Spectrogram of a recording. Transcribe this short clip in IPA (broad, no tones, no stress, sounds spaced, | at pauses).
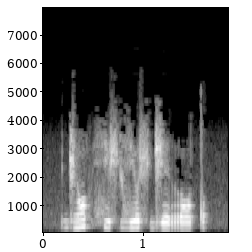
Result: d͡ʒ ɔ̃ θ sʲ e ʃ zʲ ɔ ʃ d͡ʒ e r ɔ t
